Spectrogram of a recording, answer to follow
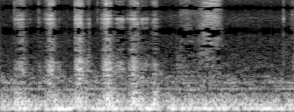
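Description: Pen scratching on paper in quick, repeated short strokes as a small box is cross-hatched; faint.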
